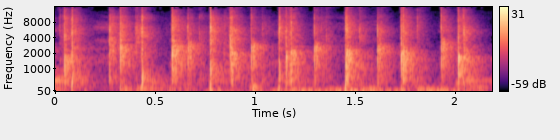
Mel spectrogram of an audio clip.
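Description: A short burst of audience applause for Dari Terrero: many hands clapping at once in a quick, uneven patter of sharp, crisp slaps, steady and fairly loud for a couple of seconds with no voices.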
